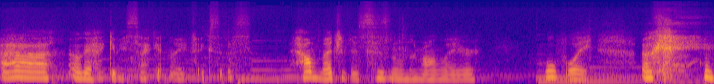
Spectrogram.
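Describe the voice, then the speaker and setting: Medium-pitched woman at a moderate pace, lively intonation, big swings in loudness and long, frequent pauses, with music in the background. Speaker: digital artist. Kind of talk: casual talk while drawing. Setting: home, basic headset mic. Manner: soft, mumbling at times.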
